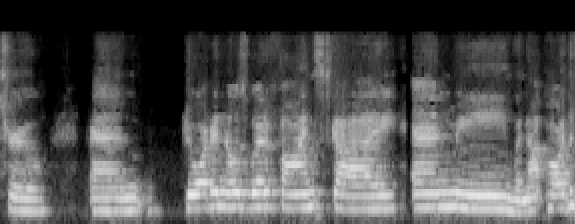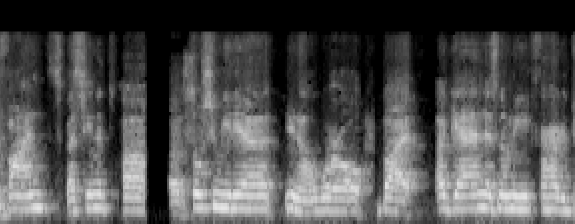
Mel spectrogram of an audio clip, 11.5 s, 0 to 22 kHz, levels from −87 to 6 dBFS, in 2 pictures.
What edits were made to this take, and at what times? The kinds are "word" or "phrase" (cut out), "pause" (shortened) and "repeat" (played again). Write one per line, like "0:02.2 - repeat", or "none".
0:04.0 - pause
0:06.9 - pause
0:09.5 - pause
